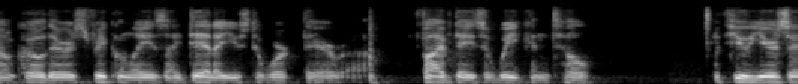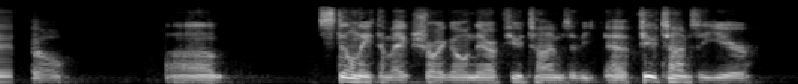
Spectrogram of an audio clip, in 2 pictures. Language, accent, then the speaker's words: English; New England, United States; also born or lived in New York State; I was born in New York State, but grew up in New England and have lived most of my life here.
